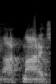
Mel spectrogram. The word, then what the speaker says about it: Okmonik: cool looking name, but it's phonetically a pronunciation of the neighbors on the sitcom Alf. So That's awesome. Alf say his neighbor's name, OKMONIKS, over again. It's spelled very differently, and we just thought that was like a really funny sounding thing.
